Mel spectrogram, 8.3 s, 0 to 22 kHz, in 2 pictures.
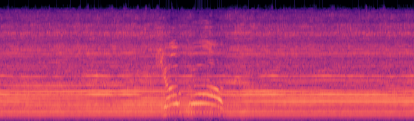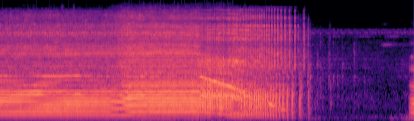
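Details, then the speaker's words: Echo PB-265L backpack leaf blower after carburetor rebuild and fuel line repair screams at full throttle, then sags and dies as throttle is pulled back; no idle, runs only at full throttle, cause unconfirmed, new carburetor suspected; stalls when throttle released. "So, as soon as I pull that throttle back, it shuts off."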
